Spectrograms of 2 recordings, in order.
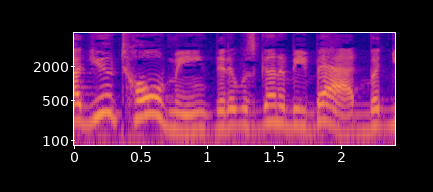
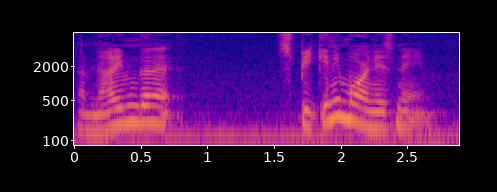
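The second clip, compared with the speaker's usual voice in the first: lightly voiced sulky young man, softer; a hint of a pouting young prophet; young guy sulking; 5 dB quieter, faster than usual. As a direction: mutter it like a stubborn youth. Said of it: "tonal inflection, kind of a young guy".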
